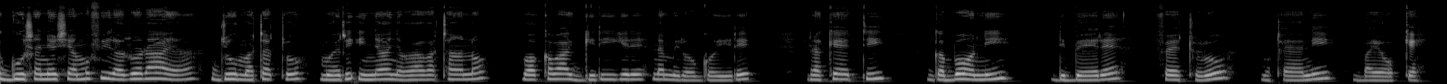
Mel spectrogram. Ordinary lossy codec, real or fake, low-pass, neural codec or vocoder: none; real; none; none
